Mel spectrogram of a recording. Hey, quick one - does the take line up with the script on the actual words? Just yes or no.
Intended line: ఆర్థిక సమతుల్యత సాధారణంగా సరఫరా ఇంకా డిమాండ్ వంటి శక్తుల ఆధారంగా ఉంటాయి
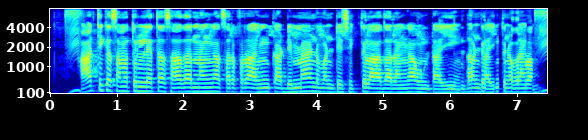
no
